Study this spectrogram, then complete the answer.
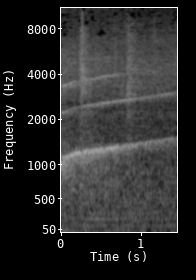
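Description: Ambulance siren in the Emergency 4 video game, a steady wailing tone sweeping slowly upward, loud and close, sounding alone without talk.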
